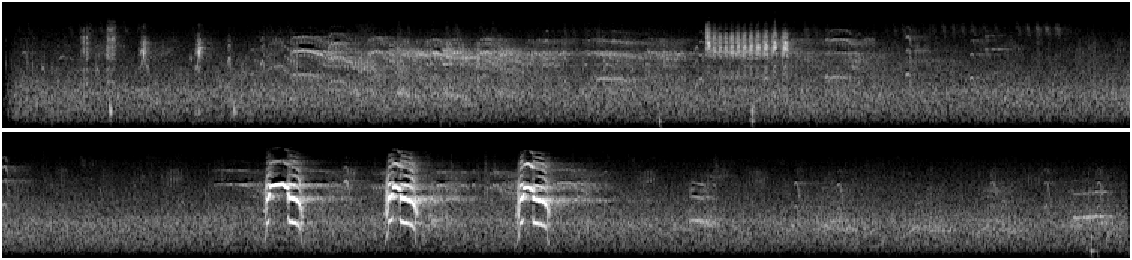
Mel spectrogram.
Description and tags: Birds at the lake/lakeside on a summer day.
